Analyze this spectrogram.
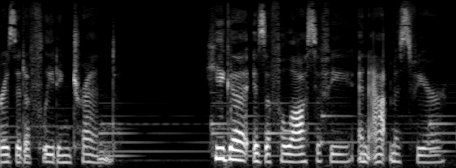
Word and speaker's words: hygge: We call it higa, pronounced huga.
